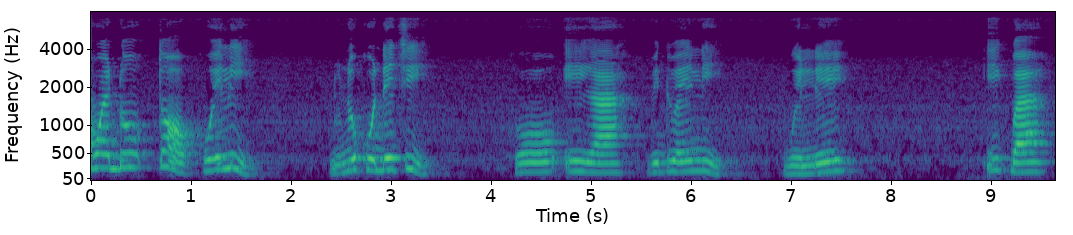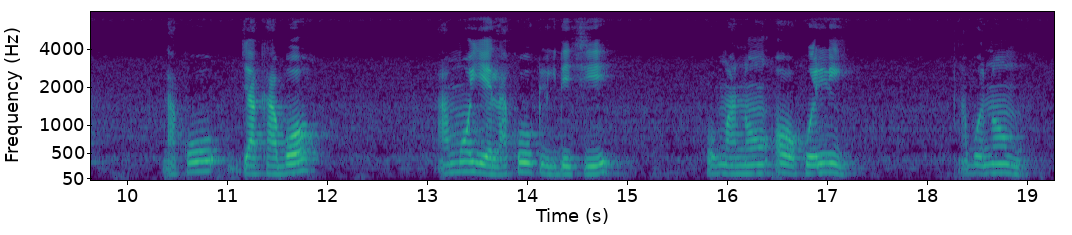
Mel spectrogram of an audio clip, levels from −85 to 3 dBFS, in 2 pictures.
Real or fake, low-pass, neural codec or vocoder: real; 7.2 kHz; none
